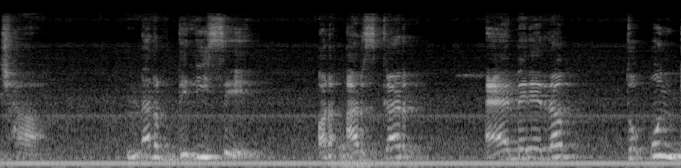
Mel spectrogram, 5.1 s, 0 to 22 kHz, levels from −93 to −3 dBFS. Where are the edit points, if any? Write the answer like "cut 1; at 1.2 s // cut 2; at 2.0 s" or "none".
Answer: none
